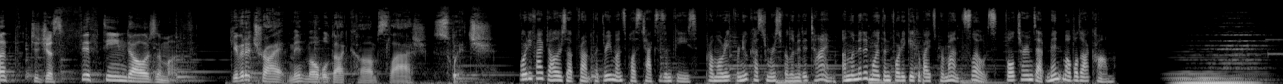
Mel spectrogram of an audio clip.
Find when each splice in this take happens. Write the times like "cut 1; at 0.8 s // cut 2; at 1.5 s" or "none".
cut 1; at 11.5 s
